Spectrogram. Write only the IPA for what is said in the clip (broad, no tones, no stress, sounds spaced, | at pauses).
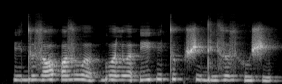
i̤ d u z ɔ ʔ ɔ z v ɤ | ɡʷ ɤ l u ə̯ ʔ i ʔ i̤ t u kʷ ʃ i̤ d i̤ z u z h ṳ ʃ i̤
